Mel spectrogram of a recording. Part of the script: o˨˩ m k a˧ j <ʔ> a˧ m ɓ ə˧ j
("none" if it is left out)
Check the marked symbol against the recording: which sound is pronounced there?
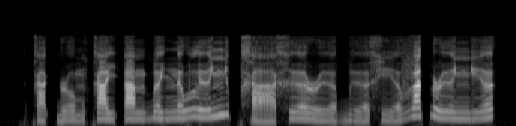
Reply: ʔ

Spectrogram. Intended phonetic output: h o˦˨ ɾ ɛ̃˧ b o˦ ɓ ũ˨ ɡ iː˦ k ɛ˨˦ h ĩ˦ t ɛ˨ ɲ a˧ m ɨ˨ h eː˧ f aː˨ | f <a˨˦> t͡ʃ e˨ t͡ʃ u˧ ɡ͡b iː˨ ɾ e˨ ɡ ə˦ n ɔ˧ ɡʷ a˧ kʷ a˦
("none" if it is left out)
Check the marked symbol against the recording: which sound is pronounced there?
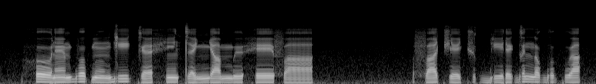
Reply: a˨˦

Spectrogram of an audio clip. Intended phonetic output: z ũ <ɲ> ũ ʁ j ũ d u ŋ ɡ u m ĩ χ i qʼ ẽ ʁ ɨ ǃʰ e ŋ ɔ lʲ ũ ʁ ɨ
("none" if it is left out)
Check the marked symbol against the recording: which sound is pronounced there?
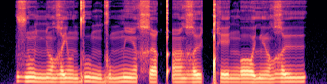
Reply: ɲ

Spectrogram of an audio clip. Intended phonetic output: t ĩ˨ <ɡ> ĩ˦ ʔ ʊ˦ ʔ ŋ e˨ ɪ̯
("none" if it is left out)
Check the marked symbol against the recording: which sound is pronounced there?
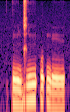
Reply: d͡ʑ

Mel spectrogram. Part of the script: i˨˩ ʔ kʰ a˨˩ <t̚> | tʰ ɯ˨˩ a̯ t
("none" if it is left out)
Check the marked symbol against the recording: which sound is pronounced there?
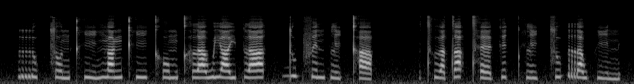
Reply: p̚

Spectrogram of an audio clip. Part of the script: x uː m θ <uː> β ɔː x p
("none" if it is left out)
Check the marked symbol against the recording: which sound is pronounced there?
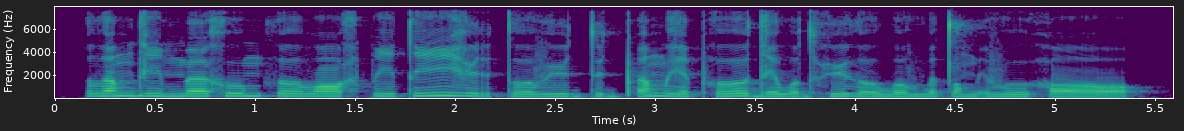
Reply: ʊː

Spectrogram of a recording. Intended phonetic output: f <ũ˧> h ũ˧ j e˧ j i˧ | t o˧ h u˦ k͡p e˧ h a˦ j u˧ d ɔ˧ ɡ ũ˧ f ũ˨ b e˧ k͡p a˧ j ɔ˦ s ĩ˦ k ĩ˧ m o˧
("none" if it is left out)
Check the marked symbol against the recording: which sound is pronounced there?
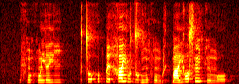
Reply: ũ˧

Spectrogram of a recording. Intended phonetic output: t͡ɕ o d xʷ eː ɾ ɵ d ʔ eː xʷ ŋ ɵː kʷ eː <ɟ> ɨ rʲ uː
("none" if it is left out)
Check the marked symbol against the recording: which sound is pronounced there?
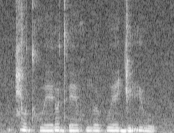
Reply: ɟ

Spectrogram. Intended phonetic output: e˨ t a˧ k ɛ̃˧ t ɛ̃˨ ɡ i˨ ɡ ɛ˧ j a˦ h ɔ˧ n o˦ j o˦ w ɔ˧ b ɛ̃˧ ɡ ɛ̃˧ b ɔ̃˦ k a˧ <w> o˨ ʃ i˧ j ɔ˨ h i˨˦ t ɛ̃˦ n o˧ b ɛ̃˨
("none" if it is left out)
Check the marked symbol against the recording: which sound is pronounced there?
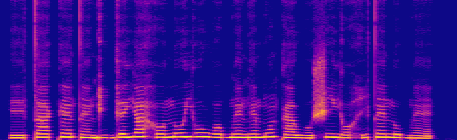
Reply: w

